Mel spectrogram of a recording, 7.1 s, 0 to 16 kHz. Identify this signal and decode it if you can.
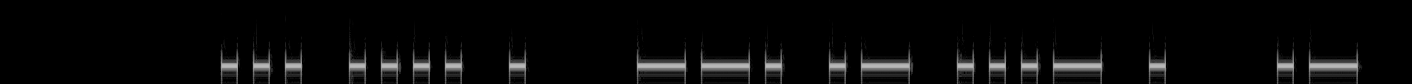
Morse code, heard as a keyed tone, about 15 wpm, 700 Hz. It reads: SHE GAVE A
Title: Sentences from Top 1400 Words 15wpm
